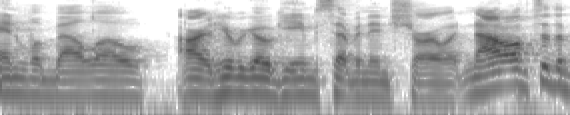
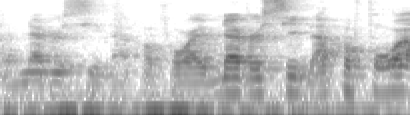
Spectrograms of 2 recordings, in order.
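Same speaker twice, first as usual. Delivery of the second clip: ordinary delivery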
